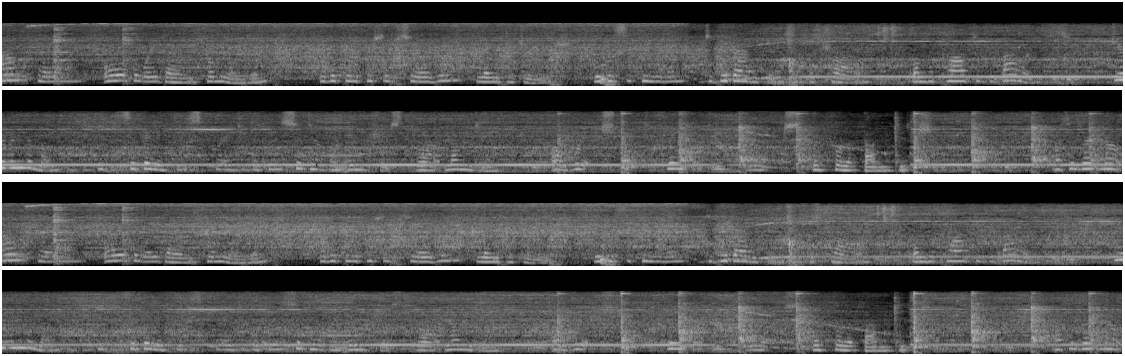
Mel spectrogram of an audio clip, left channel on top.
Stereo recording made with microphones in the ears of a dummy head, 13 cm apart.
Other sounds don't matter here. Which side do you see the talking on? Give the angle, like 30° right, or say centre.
40° left.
